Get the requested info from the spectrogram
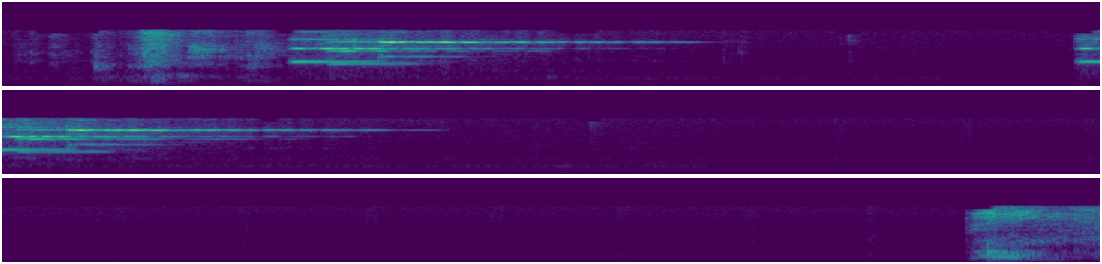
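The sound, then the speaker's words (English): A phone ringtone plays two melodic bursts a couple of seconds apart, fairly loud, as somebody calls the phone again, followed by silence and a brief thump at the end. “Somebody called my phone again.”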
